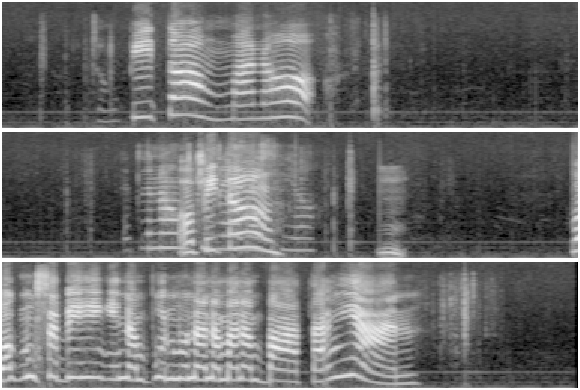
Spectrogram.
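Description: A young girl speaks with animation nearby.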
